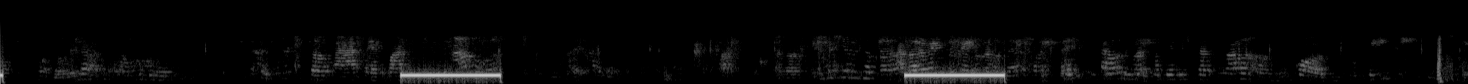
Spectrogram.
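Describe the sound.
Telephone ringing tone while a call is being placed: two steady one-second low beeps about five seconds apart, loud against the quieter talk of a person speaking before, between and after them.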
